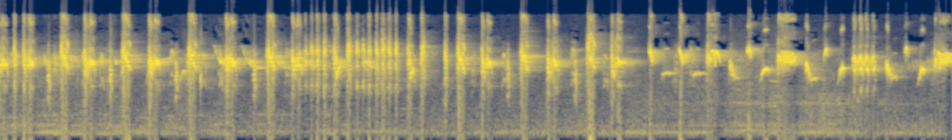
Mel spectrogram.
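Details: Long-tailed shrike chirping in a master recording: a long, busy stream of rapid high chips and scratchy notes that shifts into slurred, warbling whistles of varying pitch toward the end.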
